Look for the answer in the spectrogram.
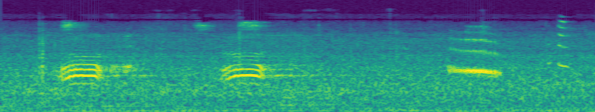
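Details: Rainbow lorikeets eating white bread on a patio; a few short harmonic squawks, two close together then a third about a second later, over a steady low rumble.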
